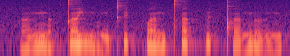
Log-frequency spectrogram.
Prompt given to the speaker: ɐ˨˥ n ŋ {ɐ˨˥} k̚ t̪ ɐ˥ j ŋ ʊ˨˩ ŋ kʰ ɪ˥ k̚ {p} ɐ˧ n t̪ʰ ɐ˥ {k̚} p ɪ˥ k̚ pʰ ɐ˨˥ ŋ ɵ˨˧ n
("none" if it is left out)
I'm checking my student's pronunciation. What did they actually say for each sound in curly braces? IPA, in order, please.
ɐ˨˥, p, k̚

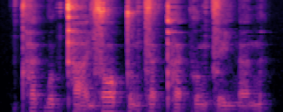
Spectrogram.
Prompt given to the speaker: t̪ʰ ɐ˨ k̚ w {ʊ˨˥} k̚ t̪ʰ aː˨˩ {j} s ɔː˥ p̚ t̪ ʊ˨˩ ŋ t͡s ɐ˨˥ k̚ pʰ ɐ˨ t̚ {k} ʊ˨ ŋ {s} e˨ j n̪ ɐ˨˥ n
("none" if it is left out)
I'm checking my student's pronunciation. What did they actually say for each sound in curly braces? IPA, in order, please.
ʊ˨, j, k, t͡s

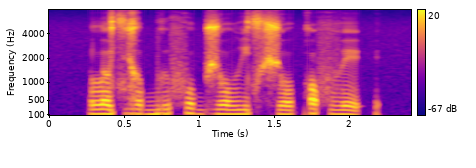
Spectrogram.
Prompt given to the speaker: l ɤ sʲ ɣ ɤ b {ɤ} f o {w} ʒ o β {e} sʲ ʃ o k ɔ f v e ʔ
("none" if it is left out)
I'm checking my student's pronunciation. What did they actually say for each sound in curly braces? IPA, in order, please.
ɯ, b, i

